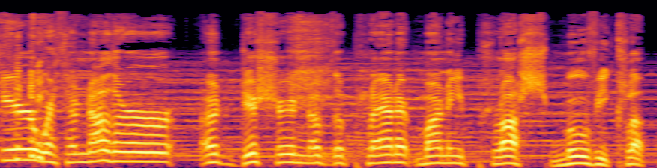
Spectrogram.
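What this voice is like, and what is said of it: Jimmy Stewart impression sounding like Dr. Evil. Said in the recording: “doing a Jimmy Stewart impression ... It's more Dr. Evil than Jimmy Stewart.”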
